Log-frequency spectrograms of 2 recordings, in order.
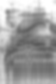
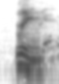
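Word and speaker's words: Ryne: Is that the official pronunciation for it? Is Reen, not Ryan or whatever? Reen? – Reen. Yes, okay.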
